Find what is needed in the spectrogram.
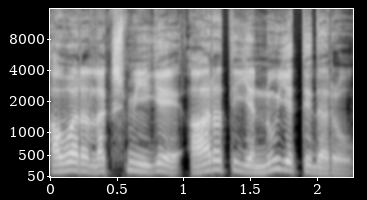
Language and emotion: Kannada, neutral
